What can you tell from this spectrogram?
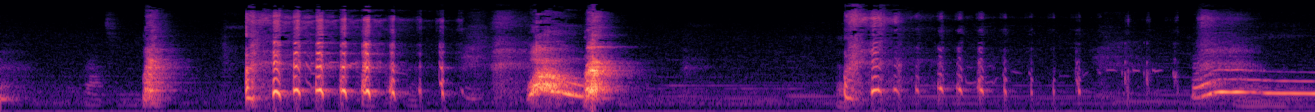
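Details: A corgi fires off a rapid string of yips and sharp barks, pauses, then gives a second quicker burst before ending on a sustained, steady whine.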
